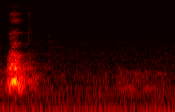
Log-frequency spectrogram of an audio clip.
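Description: A single short, loud bark, once.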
